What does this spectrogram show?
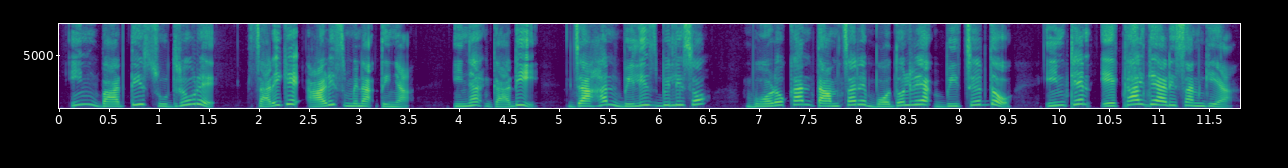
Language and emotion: Santali, disgusted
